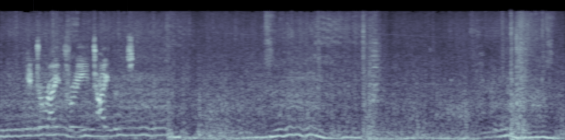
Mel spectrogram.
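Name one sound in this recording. A rally car engine revs and drops as the car races along a gravel road.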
